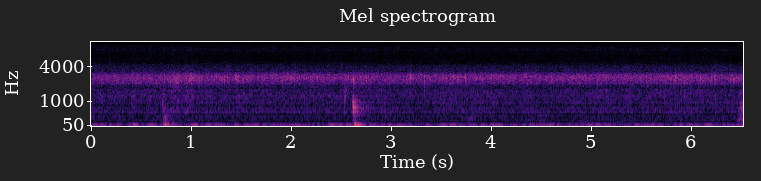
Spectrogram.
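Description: Salmon fillets and shrimp frying in a pan give a steady, close hiss of sizzling oil that holds level throughout, broken by a couple of brief clicks of a utensil against the pan.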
